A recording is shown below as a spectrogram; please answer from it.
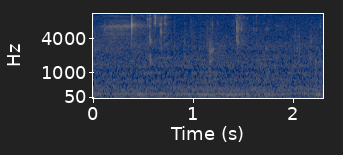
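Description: Faint mouth and lip sounds of a whisky taster, a few small wet clicks over quiet room tone.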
